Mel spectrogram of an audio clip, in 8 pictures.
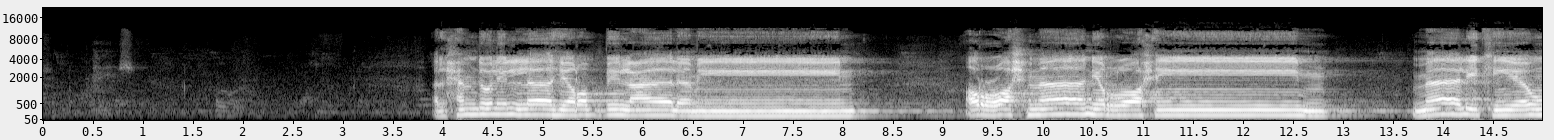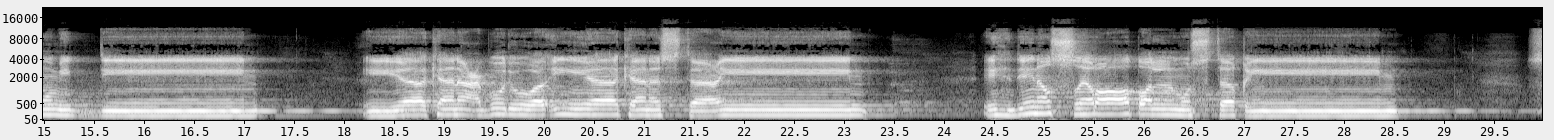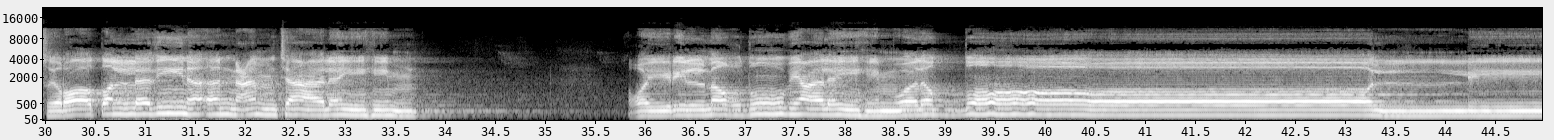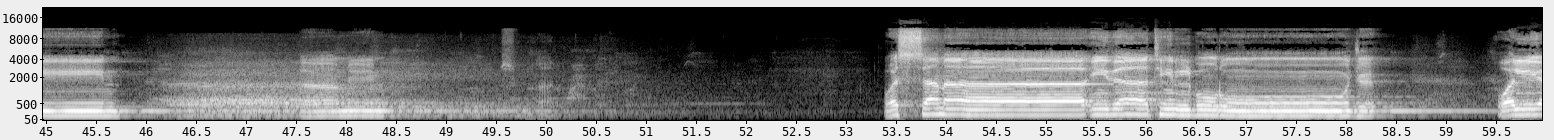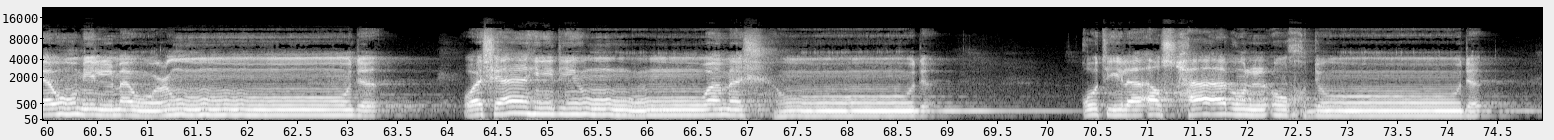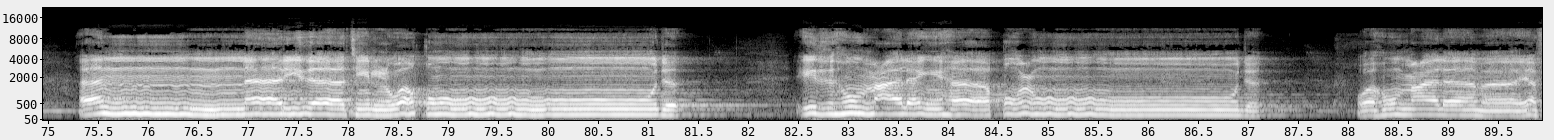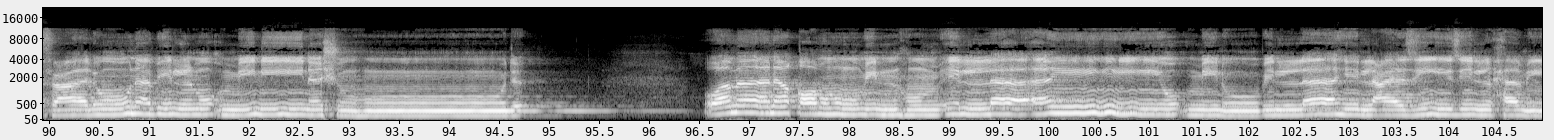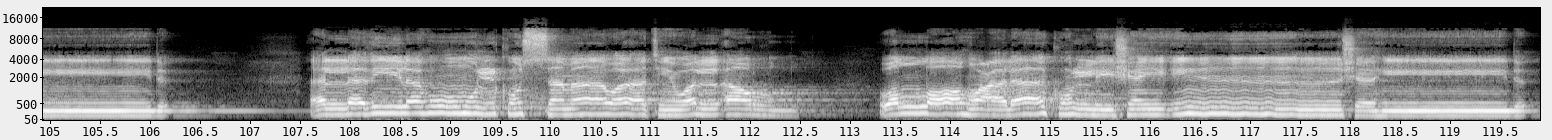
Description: صلاة العشاء
تِلَاوَات الْحَرَمَيْن .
